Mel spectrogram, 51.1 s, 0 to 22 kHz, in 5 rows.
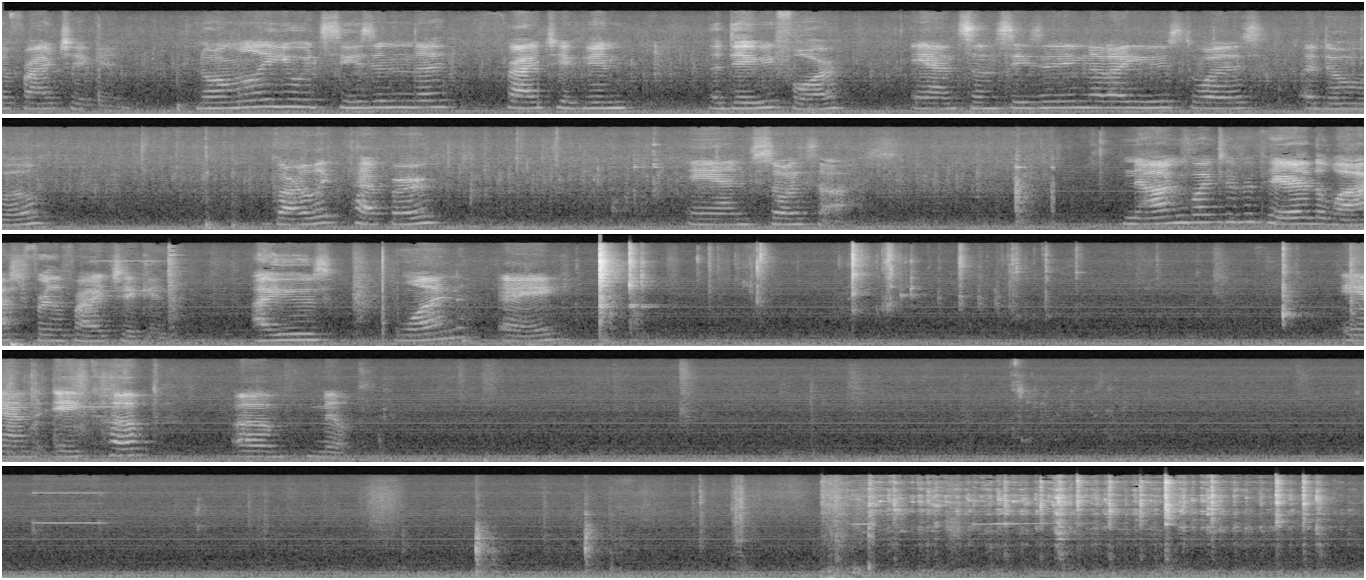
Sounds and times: Speech: 0:00.0 - 0:04.7, 0:05.3 - 0:10.6, 0:12.2 - 0:13.5, 0:15.4 - 0:16.9, 0:18.6 - 0:21.7, 0:22.3 - 0:24.7, 0:30.5 - 0:31.8, 0:32.4 - 0:33.4.

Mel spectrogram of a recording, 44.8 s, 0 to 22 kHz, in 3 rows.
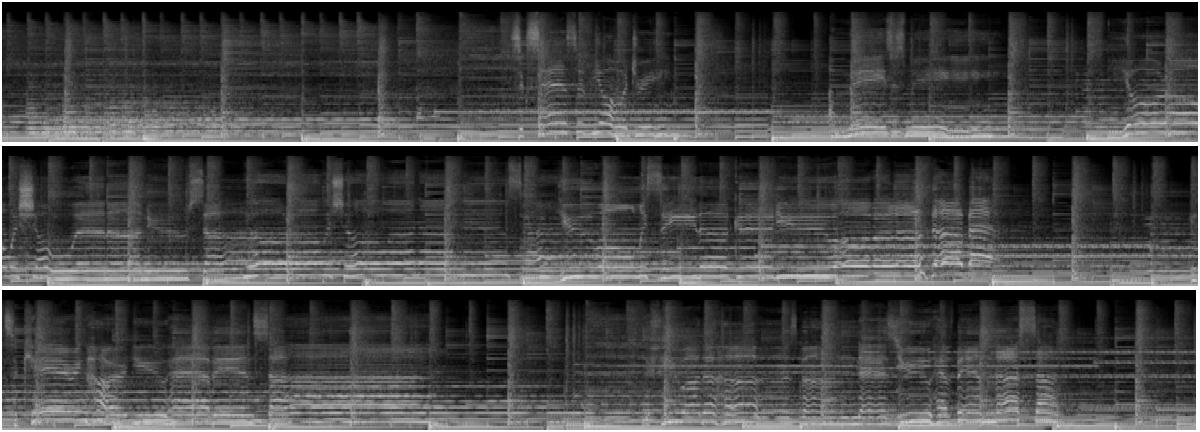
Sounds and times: Music: 0:00.0 - 0:44.8.

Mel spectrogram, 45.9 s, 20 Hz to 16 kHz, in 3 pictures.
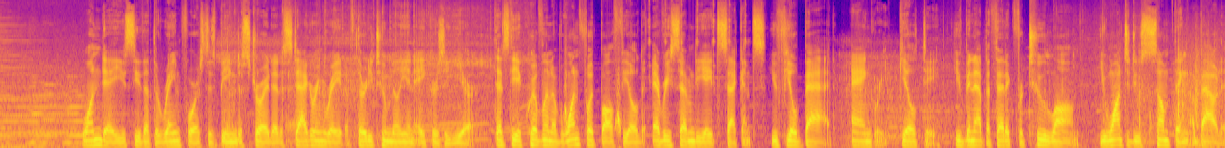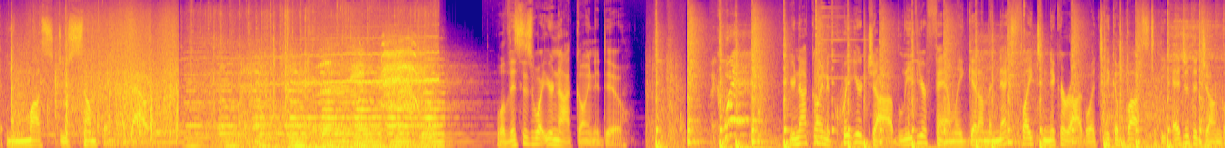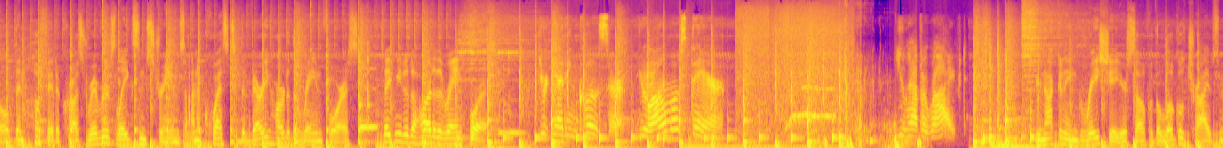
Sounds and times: Music: 0:00.0 - 0:03.4, 0:15.4 - 0:21.6, 0:23.4 - 0:41.4, 0:42.7 - 0:45.9
Speech: 0:01.0 - 0:17.3, 0:21.5 - 0:23.2, 0:24.2 - 0:39.7, 0:41.8 - 0:42.7, 0:43.6 - 0:45.9.

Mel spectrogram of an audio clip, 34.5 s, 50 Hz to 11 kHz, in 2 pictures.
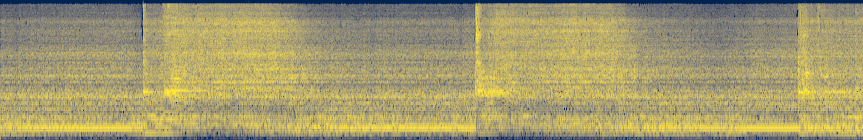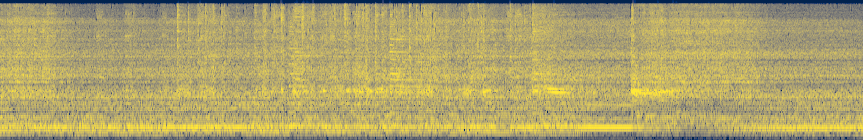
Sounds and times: Reverberation: 0:01.4 - 0:34.5.

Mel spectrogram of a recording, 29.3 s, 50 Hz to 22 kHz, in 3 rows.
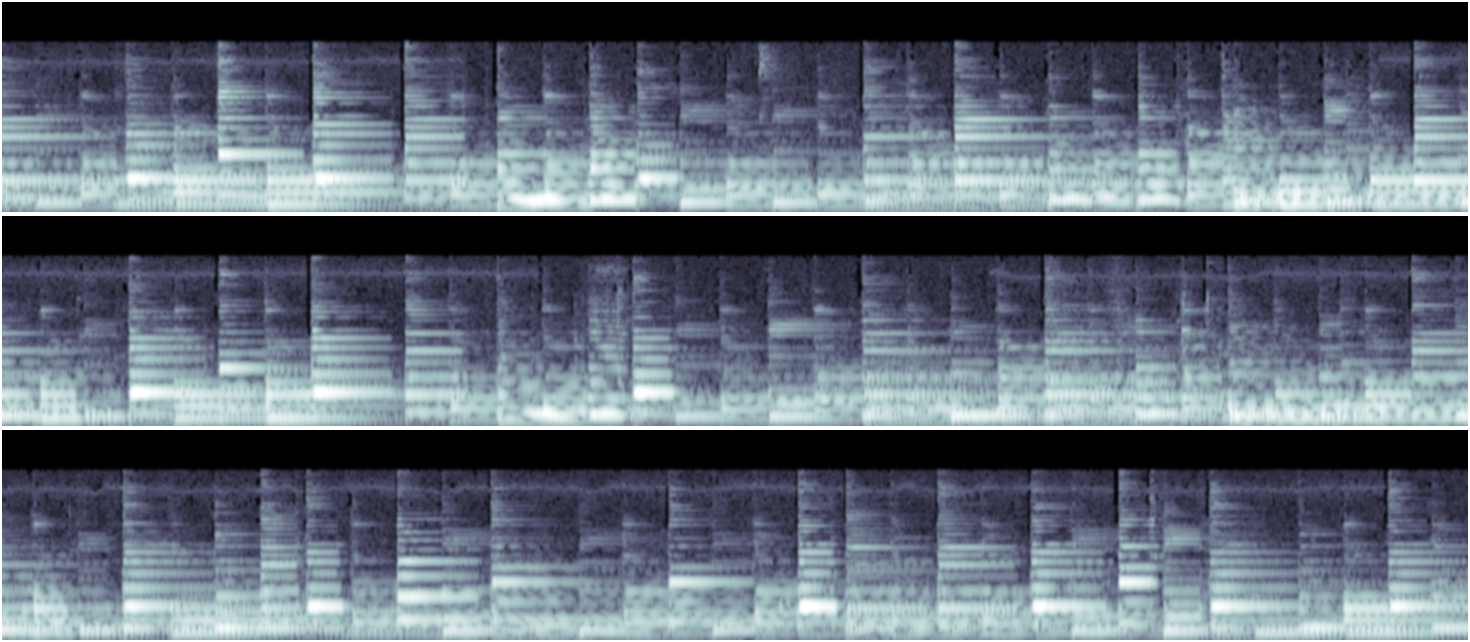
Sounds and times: Acoustic guitar: 0:00.0 - 0:29.3
Strum: 0:00.0 - 0:29.3.

